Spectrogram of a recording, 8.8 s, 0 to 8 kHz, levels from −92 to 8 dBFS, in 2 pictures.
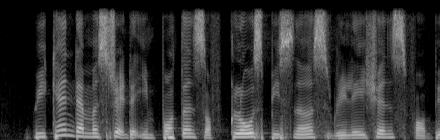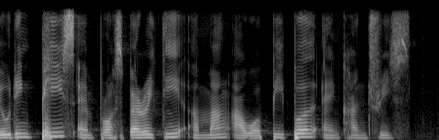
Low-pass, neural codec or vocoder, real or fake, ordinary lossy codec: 7.2 kHz; none; real; none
